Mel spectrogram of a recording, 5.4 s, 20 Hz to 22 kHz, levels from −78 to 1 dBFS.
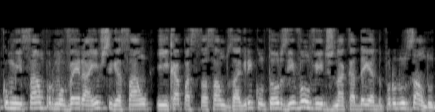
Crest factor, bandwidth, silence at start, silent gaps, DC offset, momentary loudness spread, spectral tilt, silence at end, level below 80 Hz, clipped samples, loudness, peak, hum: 14 dB; 8 kHz; 0 s; none; under 0.1%; 3 LU; -5 dB/octave; 0 s; -62 dBFS; under 0.1%; -19 LUFS; -6 dBFS; none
